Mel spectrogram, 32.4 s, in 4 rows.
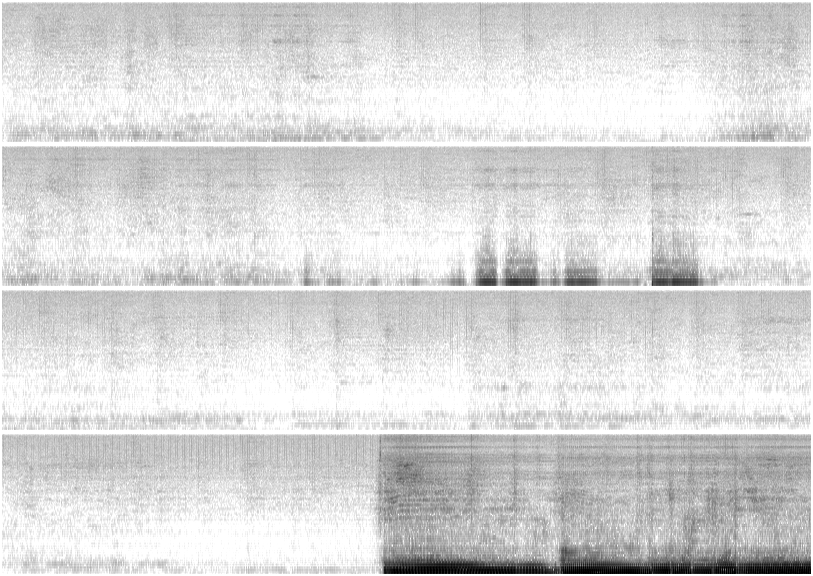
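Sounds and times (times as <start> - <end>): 
bass stem: 14.6 - 15.0, 28.1 - 32.3.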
